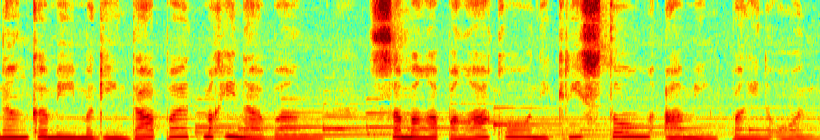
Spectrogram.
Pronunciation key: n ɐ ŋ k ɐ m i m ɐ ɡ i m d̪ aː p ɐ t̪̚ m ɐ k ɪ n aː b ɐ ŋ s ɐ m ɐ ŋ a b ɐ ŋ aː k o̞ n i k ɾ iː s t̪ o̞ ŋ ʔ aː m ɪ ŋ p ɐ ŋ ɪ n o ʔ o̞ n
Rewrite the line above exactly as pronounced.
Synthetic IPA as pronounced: n ɐ ŋ k ɐ m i m ɐ ɡ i ŋ d̪ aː p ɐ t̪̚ m ɐ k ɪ n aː b ɐ ŋ s ɐ m ɐ ŋ a p ɐ ŋ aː k o̞ n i k ɾ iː s t̪ o̞ ŋ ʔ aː m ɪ ŋ p ɐ ŋ ɪ n o ʔ o̞ n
